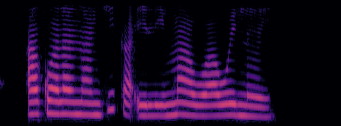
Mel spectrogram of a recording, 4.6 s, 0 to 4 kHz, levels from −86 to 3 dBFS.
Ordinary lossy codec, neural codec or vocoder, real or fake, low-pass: MP3, 24 kbps; codec, 16 kHz, 0.9 kbps, LongCat-Audio-Codec; fake; 3.6 kHz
